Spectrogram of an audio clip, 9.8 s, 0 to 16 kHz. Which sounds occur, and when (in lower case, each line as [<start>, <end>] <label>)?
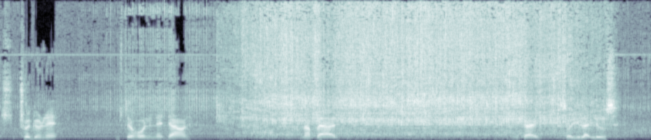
[0.00, 9.75] mechanisms
[3.20, 9.08] pump (liquid)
